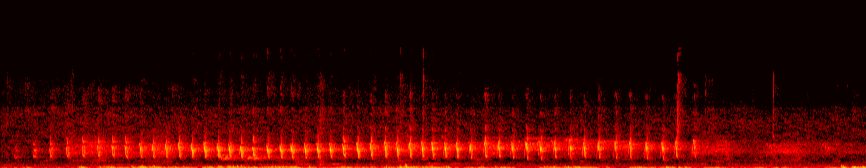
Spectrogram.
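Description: A bird singing one long, rapid trill of evenly repeated high notes, about ten a second. It lasts some six seconds and stops near the end. Low, irregular rumbling runs underneath.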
